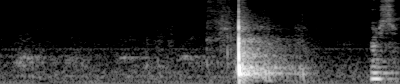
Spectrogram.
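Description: The paper rim of a Tim Hortons cup being rolled up with the fingers: faint handling, then a single sharp snap a little over a second in.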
